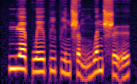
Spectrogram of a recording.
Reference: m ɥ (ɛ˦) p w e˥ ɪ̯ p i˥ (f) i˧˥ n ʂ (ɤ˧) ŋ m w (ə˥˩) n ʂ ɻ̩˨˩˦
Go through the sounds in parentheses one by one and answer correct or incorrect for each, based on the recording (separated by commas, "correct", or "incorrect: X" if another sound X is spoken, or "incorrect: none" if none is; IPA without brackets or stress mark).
incorrect: ɛ˥˩, incorrect: p, incorrect: ɤ̰˨˩, correct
